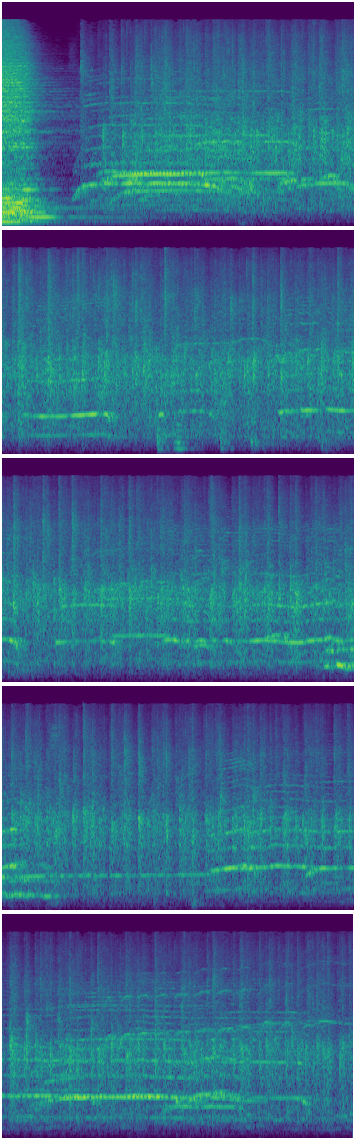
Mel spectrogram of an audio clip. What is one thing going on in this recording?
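A live rock band plays loudly in a room.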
